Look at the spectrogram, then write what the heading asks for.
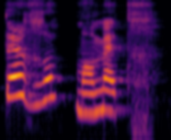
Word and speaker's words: thermomètre: Alors on a TH, c'est un T. Les maths. Le thermomètre.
